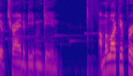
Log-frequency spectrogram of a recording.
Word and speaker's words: Undyne: By the way, we ran the poll on the posts, and chat agrees that it is pronounced Undyne.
